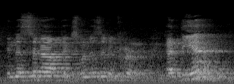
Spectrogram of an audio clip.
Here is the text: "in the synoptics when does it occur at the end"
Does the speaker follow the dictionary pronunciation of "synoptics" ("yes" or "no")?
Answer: yes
